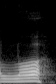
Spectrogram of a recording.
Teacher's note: লাম উচ্চারণ মোটা করে করতে হবে আল্লাহ উনার যেন টাফ হয়ে যায় তো এভাবে যদি না পড়েন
